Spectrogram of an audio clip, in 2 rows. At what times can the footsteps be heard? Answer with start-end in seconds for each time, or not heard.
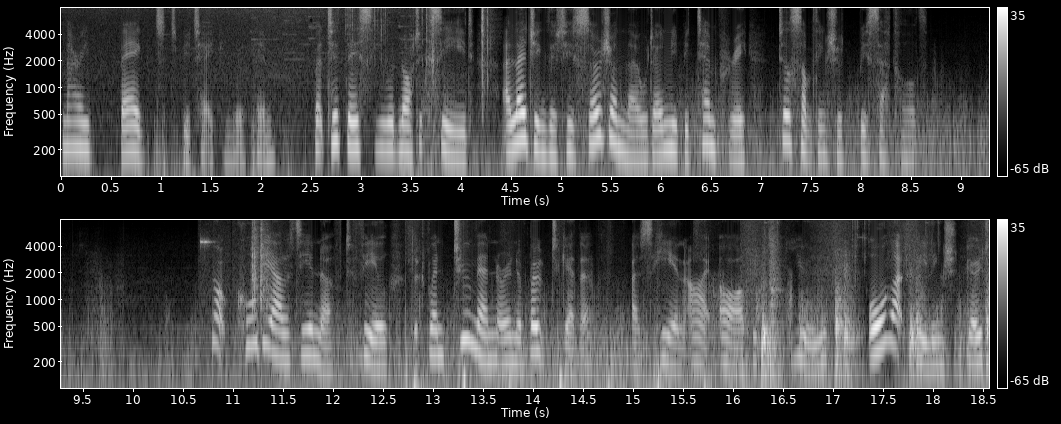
12.7-18.5.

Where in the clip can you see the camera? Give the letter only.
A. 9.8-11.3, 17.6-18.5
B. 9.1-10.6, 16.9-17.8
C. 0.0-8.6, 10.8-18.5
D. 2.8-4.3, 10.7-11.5
D.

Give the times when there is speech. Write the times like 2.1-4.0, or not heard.
0.0-8.6, 10.8-18.5.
